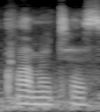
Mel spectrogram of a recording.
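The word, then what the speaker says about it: clematis: And then along the back, I'm going to have a clatus. I know they're pronounced clamatus, but I prefer to say clatus.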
